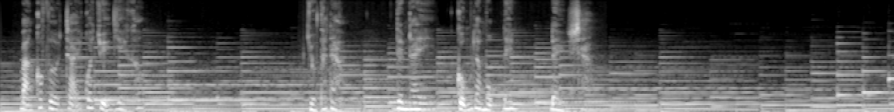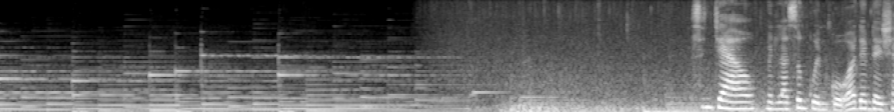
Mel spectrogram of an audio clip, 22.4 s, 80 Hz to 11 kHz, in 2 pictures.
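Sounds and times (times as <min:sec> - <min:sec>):
gentle melodic tune: 0:00.0 - 0:22.3
speech: 0:00.3 - 0:01.9, 0:03.8 - 0:04.4, 0:05.0 - 0:07.4, 0:20.1 - 0:22.3
loud steady downpour of rain: 0:16.5 - 0:22.3.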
